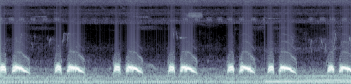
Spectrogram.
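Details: Spotted dove, a trapping target noted for its loud 'tarik akar' voice, recorded in the morning while a decoy was set. Repeated double coos, a clipped note and then a longer descending one, roughly every second, with a faint low drone behind.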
